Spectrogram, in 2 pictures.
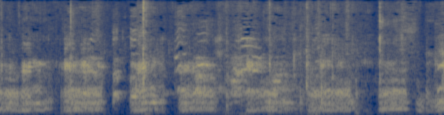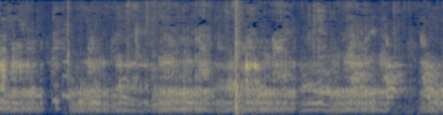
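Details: Growling from a feral dog puppy guarding food as it eats, born to a stray mother that neglects her litter; long run of rough, rattling growls, broken by short pauses and clicks of chewing.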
